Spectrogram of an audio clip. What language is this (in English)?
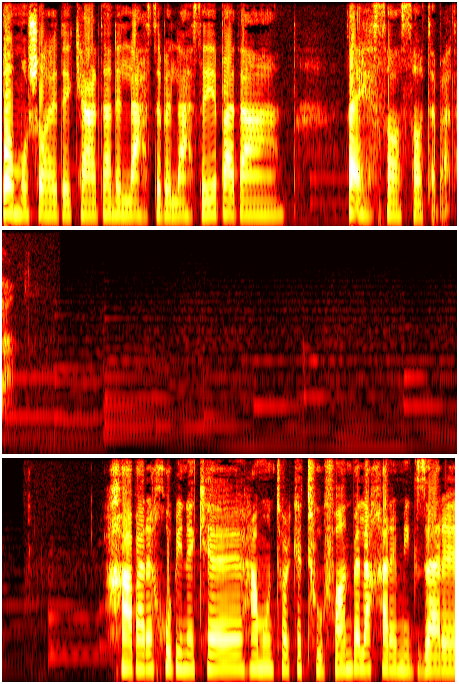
Persian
